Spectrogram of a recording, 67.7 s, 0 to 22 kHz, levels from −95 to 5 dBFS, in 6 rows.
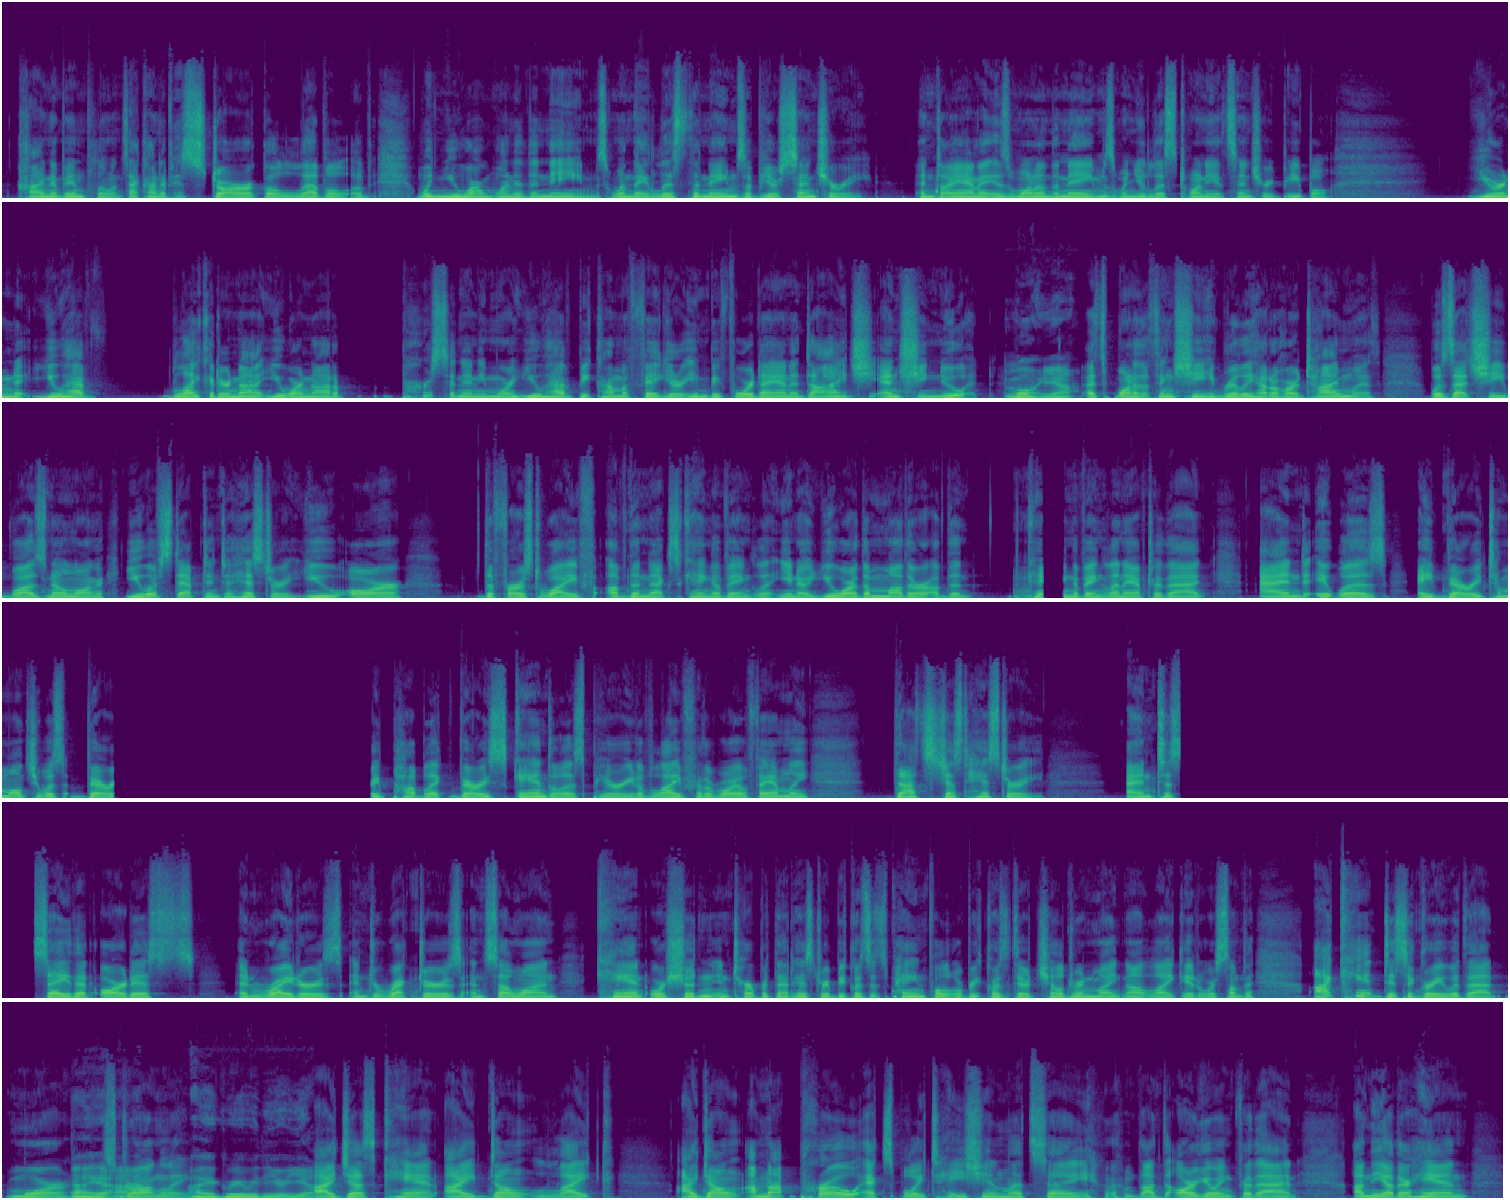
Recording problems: audio cutting out; at 30 s, at 35 s for 2 s and at 43 s for 2.5 s

